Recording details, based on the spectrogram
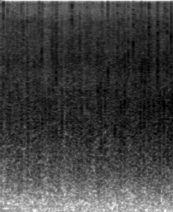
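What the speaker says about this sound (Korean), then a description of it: "그 벅찬 사랑에 뜨거운 박수로 화답했다" A crowd at a church gathering during a visit to Pyongyang gives a warm round of applause, a dense continuous clapping heard at moderate distance.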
